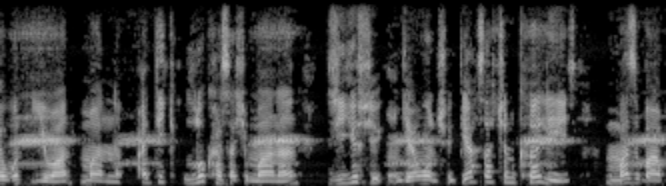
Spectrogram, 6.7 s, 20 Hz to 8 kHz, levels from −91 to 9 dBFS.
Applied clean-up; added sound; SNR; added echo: classical method spectral subtraction.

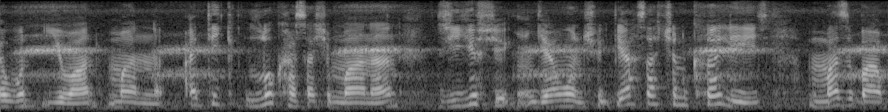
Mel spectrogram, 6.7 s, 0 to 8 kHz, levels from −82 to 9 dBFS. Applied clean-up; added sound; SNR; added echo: none; Frog; 6 dB; none.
